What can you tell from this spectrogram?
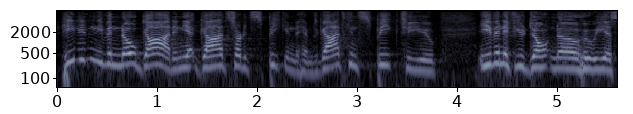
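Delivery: ordinary talk, nothing marked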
